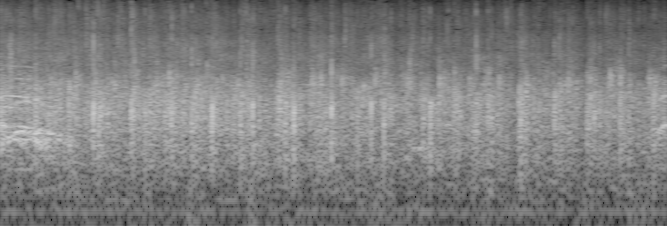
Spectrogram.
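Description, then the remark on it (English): An audience at a comedy show claps steadily for a performer for several seconds, a dense wash of many hands with crisp, bright slaps, holding at a fairly loud, even level throughout. “Guys, give her a big round of applause.”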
